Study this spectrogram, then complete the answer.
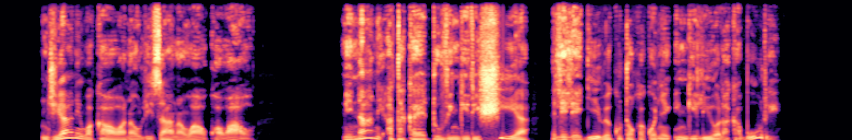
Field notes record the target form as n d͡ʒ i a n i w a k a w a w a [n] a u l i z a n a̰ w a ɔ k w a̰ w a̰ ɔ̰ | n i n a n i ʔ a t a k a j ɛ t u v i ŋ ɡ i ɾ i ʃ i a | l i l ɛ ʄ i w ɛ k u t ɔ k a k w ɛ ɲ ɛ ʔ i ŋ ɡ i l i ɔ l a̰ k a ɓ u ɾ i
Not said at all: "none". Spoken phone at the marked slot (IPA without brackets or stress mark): n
